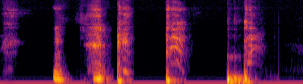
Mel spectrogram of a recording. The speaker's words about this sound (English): just slowly coughing to death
